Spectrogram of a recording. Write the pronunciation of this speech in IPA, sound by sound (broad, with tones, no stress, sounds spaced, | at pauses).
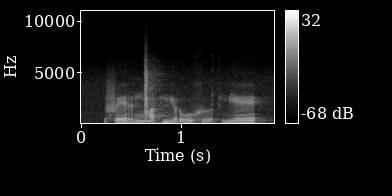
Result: f eː˩˥ r ŋ͡ǀ ɑ˩˥ t͡s mʲ o˩˧˩ ɾ uː˩˥ x ɯː˩ t͡s mʲ eː˦˥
